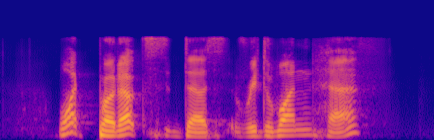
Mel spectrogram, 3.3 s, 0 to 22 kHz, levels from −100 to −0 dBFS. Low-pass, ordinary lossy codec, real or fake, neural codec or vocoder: 7.2 kHz; none; fake; codec, 16 kHz, 2 kbps, X-Codec, HuBERT features, trained on general audio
